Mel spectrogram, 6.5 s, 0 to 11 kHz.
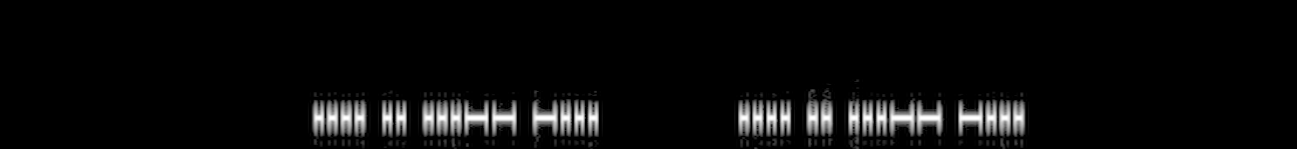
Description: Morse code, heard as a keyed tone, about 34 wpm, 700 Hz. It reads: HI3B HI3B
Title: DXCC-100 Call Signs - 4 Characters - Repeated 2x - 35wpm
